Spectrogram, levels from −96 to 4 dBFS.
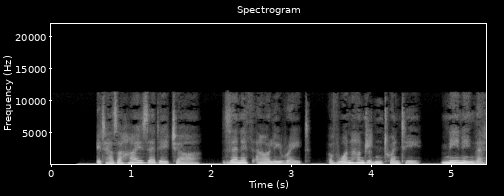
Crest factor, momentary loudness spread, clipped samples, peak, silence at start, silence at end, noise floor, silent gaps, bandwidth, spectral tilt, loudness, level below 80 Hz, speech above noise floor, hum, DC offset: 16 dB; 15 LU; under 0.1%; -8 dBFS; 0.55 s; 0 s; -53 dBFS; none; 12 kHz; -6 dB/octave; -23 LUFS; -66 dBFS; 32 dB; none; 0.3%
